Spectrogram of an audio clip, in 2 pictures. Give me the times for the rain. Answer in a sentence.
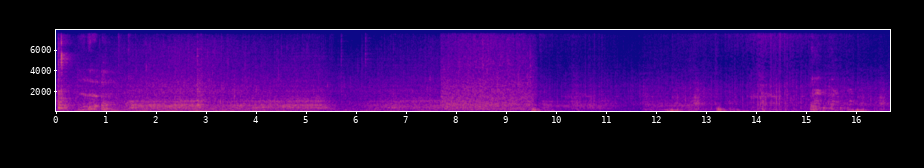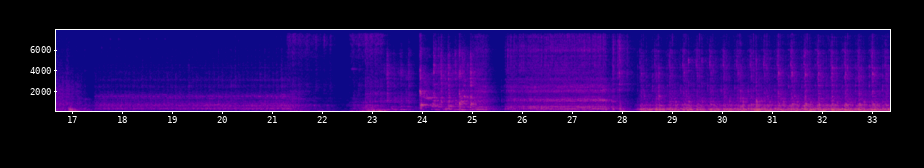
The rain can be heard from 0.0 to 17.2 s.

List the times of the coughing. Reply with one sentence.
The coughing can be heard from 0.4 to 1.2 s, from 15.1 to 16.0 s and from 23.6 to 25.2 s.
